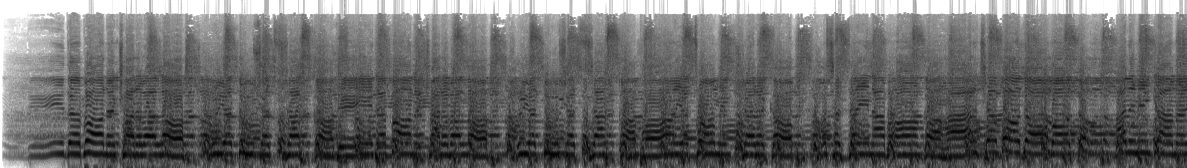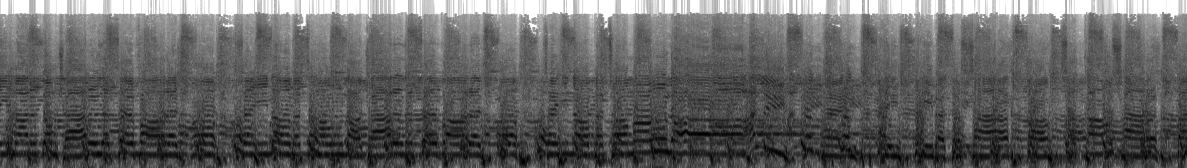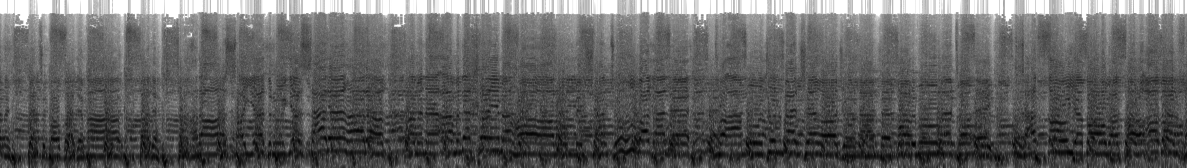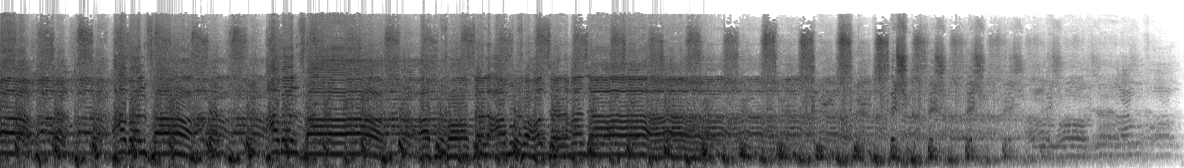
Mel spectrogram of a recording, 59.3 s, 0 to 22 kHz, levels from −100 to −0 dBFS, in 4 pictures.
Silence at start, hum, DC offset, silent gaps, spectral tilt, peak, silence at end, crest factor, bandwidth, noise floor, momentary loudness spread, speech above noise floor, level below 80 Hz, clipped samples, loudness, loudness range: 0.35 s; none; under 0.1%; none; -4 dB/octave; 0 dBFS; 1.3 s; 6 dB; 17 kHz; -46 dBFS; 3 LU; 41 dB; -28 dBFS; 0.2%; -5 LUFS; 2 LU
